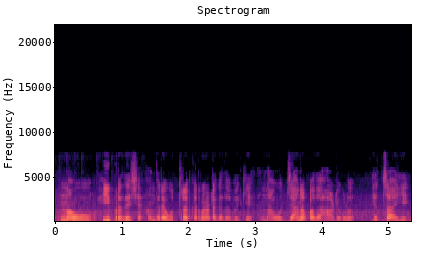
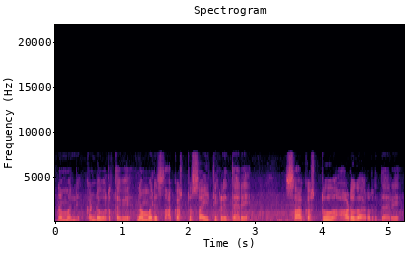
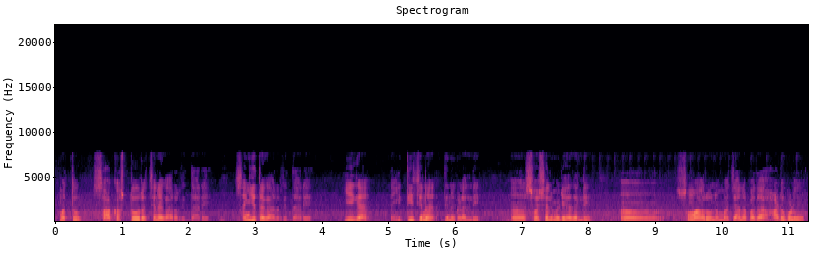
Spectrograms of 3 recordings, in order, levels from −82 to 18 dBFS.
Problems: background sounds at intervals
